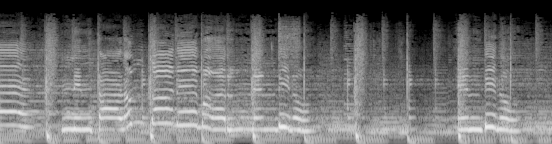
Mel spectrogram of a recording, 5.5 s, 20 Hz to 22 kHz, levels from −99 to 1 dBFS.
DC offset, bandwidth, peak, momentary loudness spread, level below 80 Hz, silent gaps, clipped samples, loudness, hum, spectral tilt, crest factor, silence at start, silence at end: under 0.1%; 13.5 kHz; 0 dBFS; 11 LU; -38 dBFS; none; under 0.1%; -14 LUFS; none; -4.5 dB/octave; 14 dB; 0 s; 0 s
